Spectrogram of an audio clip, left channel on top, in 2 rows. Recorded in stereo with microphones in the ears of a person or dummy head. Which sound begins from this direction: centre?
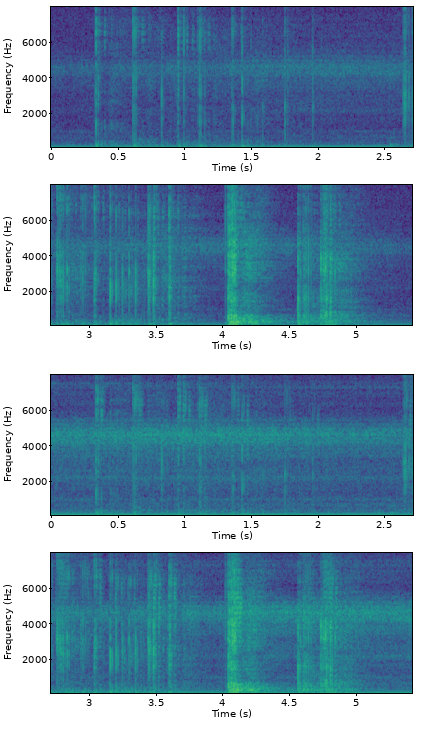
Tearing paper, at 0.3 s.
